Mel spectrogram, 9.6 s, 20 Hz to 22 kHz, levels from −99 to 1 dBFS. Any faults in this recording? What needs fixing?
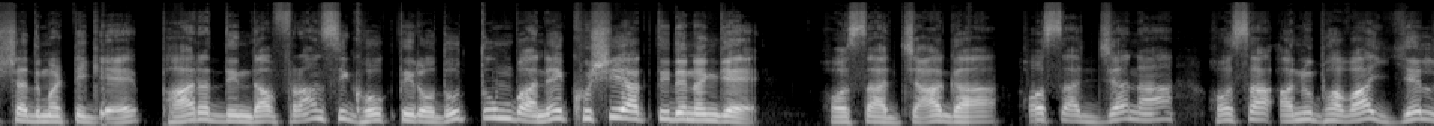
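Short concealed packet loss shows up at 0.63 to 0.71 s as two back-to-back dropouts, then at 4.43 to 4.47 s and 7.66 to 7.69 s. Each is about 20 ms of missing audio, patched by stretching the preceding sound, so you hear a quick smear or wobble. A bigger jitter buffer or better network path would keep these from happening.

The sudden gain jump hits at 6.45 s, where level and background noise drop together by about 6 dB and stay down to the end. It's likely a gain setting applied in one step with no ramp. Smoothing gain changes over a few milliseconds would fix that.

Repeated packet loss (robotic sound) runs from 6.61 to 6.91 s. It's a burst of about eight short holes, the longest about 21 ms, with nearly half that stretch filled in by concealment. It sounds choppy, with pieces missing. Fixing the congestion or loss on the link would keep this from happening, and so would adding forward error correction.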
